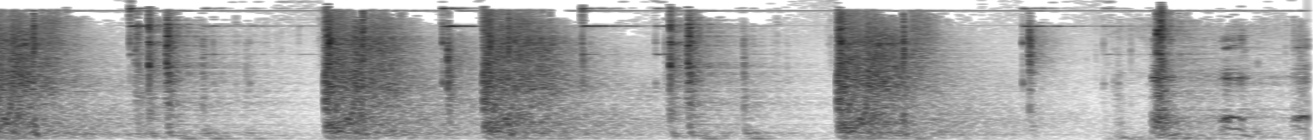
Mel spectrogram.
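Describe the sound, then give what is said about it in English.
Gunshots ring out during a shooting training exercise: several loud, sharp bangs at irregular intervals, each followed by a decaying tail, with quieter knocks between them. “I shot all the criminals. And you also shot an innocent bystander and a hostage.”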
